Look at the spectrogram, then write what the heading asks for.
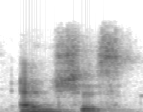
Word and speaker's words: anxious: So this one is anxious. So here is shiz.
